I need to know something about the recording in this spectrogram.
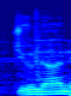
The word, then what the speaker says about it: Junon: Ah, so that is how they pronounce it. I've been pronouncing it right the entire time. I know some people call it Junion.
